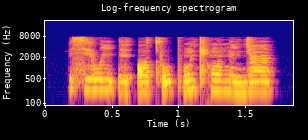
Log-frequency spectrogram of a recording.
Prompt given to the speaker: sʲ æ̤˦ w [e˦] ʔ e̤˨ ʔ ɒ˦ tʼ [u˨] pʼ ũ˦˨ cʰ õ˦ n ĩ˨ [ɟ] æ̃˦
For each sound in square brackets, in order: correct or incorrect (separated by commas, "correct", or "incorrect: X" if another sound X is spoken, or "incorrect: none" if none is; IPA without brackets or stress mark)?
incorrect: i˦, incorrect: u˦˨, correct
